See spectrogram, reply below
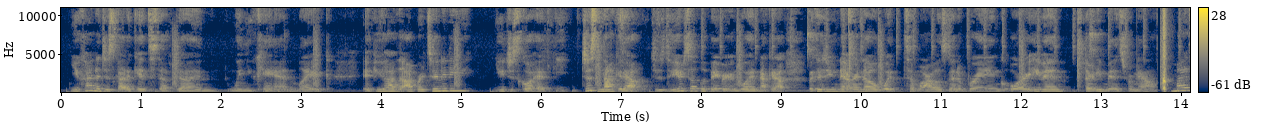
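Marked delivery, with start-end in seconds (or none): none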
